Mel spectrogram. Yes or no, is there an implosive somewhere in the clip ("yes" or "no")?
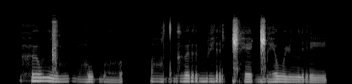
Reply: yes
